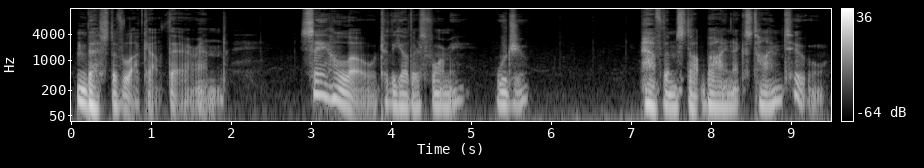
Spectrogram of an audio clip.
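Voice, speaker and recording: A man playing a genial, teasing, flirtatious fantasy shopkeeper in an ASMR roleplay, unhurried and wry. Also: expressive, a little mellow, no room sound, heavily acted. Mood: welcoming. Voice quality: low, gravelly, husky. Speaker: shopkeeper character in audio roleplay.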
